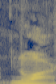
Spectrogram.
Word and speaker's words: noir: o i r yes Noir even Noir livedar it looks like newer newer well it's like film Noir okay you know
